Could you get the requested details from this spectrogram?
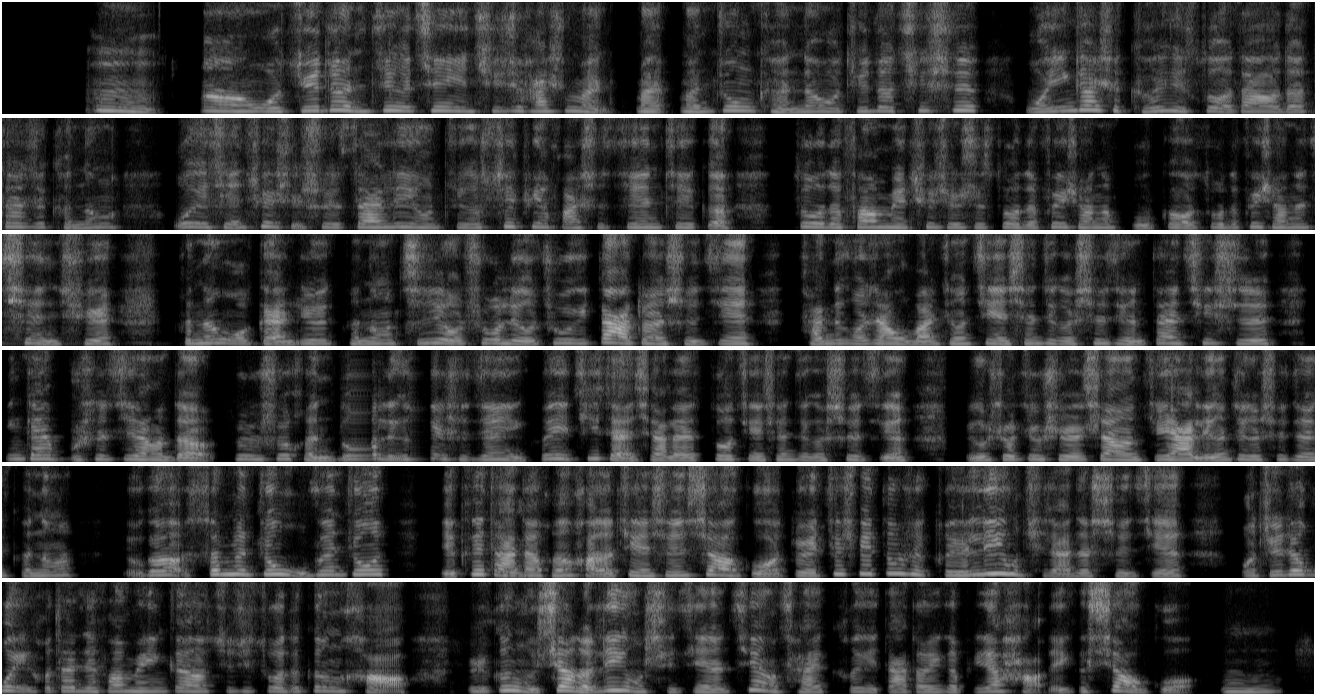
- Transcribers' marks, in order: none
- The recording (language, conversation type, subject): Chinese, advice, 在忙碌的生活中，怎样才能坚持新习惯而不半途而废？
